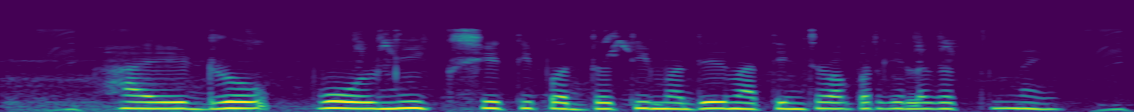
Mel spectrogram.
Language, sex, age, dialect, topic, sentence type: Marathi, female, 25-30, Varhadi, agriculture, statement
